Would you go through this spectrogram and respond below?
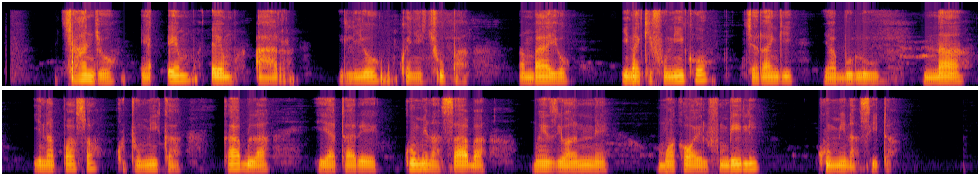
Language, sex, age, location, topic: Swahili, male, 18-24, Mombasa, health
